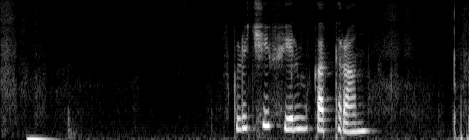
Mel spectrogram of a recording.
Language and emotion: Russian, neutral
